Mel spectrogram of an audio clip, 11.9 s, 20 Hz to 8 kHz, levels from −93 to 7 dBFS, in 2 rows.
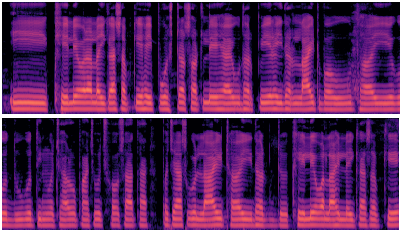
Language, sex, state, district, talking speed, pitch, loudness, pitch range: Bajjika, male, Bihar, Vaishali, 195 wpm, 160 Hz, -28 LUFS, 155-165 Hz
